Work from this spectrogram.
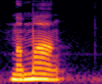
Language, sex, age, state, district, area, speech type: Manipuri, female, 45-60, Manipur, Imphal West, urban, read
